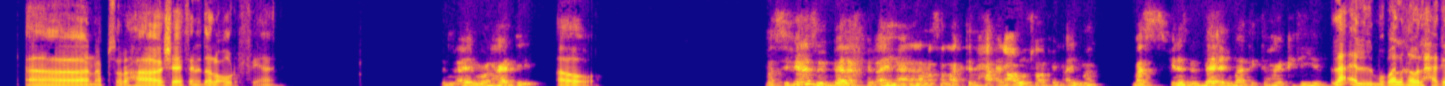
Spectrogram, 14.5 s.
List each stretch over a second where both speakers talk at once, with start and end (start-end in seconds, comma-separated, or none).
none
